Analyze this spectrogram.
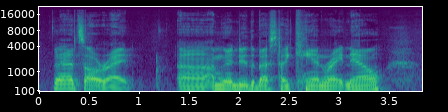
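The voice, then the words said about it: Quiet, sick-sounding voice. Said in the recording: “My voice is fucked up. I, I I sound like I'm sick, but I'm not. I sound like I have to have a, like a like a quiet voice when I shouldn't.”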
